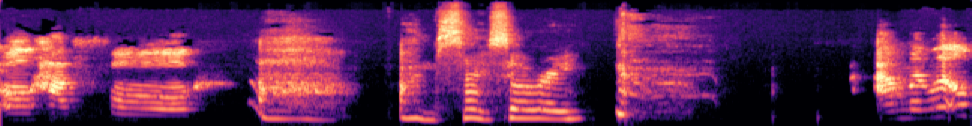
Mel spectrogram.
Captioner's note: laughs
